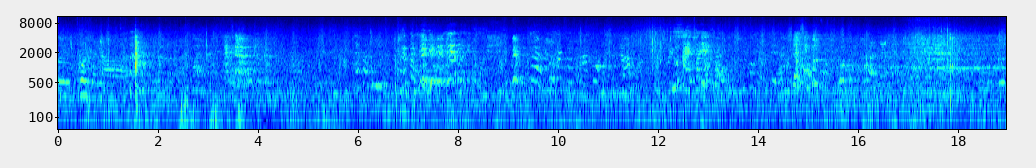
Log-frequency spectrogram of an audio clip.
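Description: Footsteps of people walking tap on paving nearby.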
